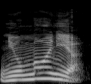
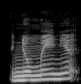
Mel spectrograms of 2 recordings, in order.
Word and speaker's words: pneumonia: while Latin so like pneumonia pneumonia psychology as you see I don't pronounce P here psychology psychology yes or domain domain like not if you say no mania it is wrong pneumonia pneumonia psychology psychology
